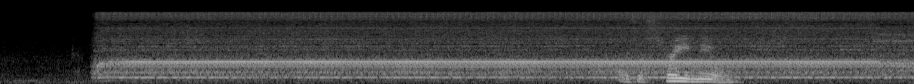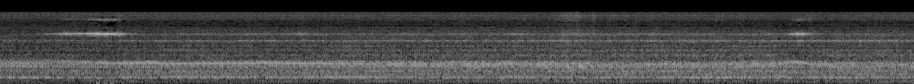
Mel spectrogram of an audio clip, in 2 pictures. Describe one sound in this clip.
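A small electric motor starts up and whirs steadily with a high whine.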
